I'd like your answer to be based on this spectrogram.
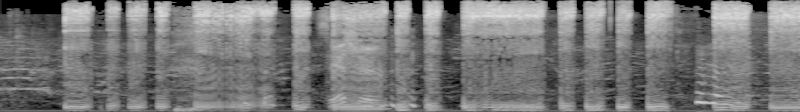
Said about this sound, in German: Ich kann mal ähm, ganz kurz auf der Tuba spielen.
